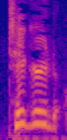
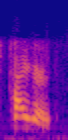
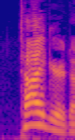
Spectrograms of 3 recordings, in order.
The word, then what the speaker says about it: Tigard: And let's talk from Tigard, Oregon. – Hi, that's Tigard. – Tigard, okay. I apologize for the mispronunciation.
